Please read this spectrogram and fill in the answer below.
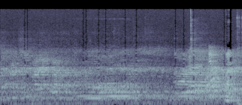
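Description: Quieter male speech in a room, fainter than the talk around it, then a man's voice louder near the end.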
